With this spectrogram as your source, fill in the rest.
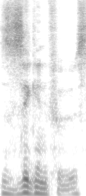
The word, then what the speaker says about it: Ziegenfuss: that's okay i i it gets pronounced a lot of different ways but it's really just zigging foos it's a nice german name yep that's what i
